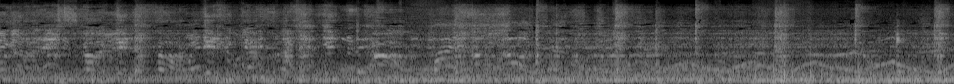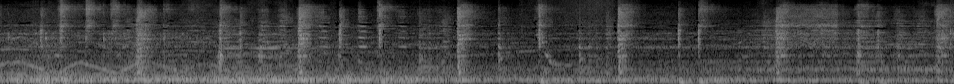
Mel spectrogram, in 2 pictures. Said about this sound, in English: Ah, two garbage trucks stopped in the alley. Great. This is gonna go good.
